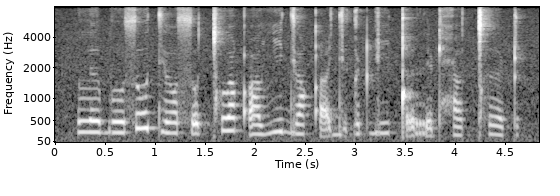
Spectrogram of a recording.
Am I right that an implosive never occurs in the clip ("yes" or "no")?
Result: yes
